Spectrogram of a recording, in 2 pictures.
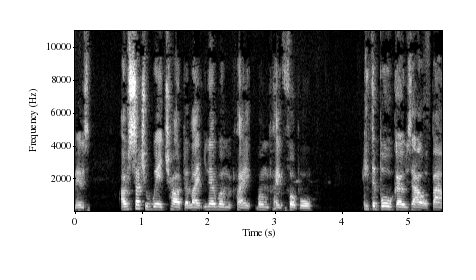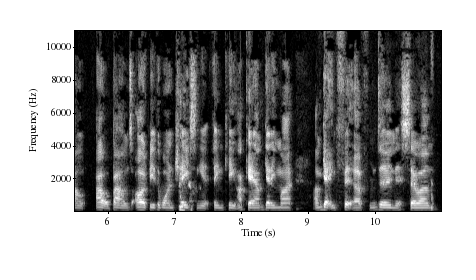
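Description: A man's voice: medium pitch, darkish tone. A man in his twenties who grew up in Hong Kong and England, talking casually as an interview guest in a rambling way peppered with "like". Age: 20s. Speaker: professional distance runner, interview guest.

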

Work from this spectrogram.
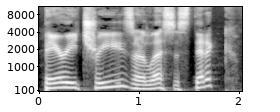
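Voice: medium pitch, expressive, normal speed, no echo, clean studio sound. A podcast co-host chatting casually and comedically, bantering and swearing freely.

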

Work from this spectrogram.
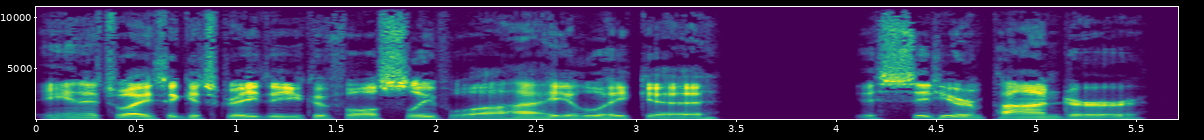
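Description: Gravelly, meandering man hosting a bedtime podcast. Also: medium pitch, steady tone, no room sound, studio quality. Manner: hesitant, meandering, halting with repeated false starts; whimsical, absurd musing. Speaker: podcast host. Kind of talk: rambling improvised bedtime podcast monologue.

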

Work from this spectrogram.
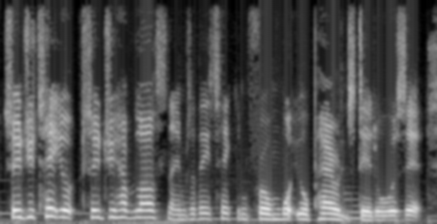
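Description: A woman's voice: medium pitch, animated, fairly quick, warm tone, soft background music. A woman from England with an English accent, chatting casually and expressively as an inquisitive podcast guest.

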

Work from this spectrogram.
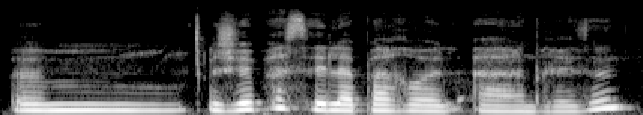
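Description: A woman's voice: mid-range voice, a little slow, mellow. A woman in her twenties of Cape Verdean origin, introducing herself plainly as a podcast guest in a studio. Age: 20s. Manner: plain self-introduction, some fillers. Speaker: podcast guest, psychology student.

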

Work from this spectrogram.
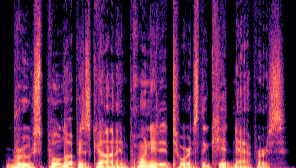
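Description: A man's voice: low voice, a little fast, very noisy. A man reading scripted narration for an audio drama. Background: music.

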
